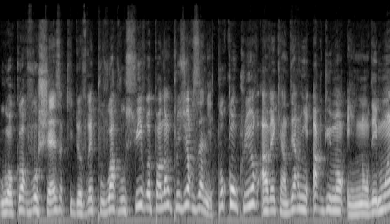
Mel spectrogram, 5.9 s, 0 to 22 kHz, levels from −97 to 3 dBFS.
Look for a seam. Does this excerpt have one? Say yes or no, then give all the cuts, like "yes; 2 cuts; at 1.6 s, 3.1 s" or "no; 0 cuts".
yes; 1 cut; at 3.2 s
